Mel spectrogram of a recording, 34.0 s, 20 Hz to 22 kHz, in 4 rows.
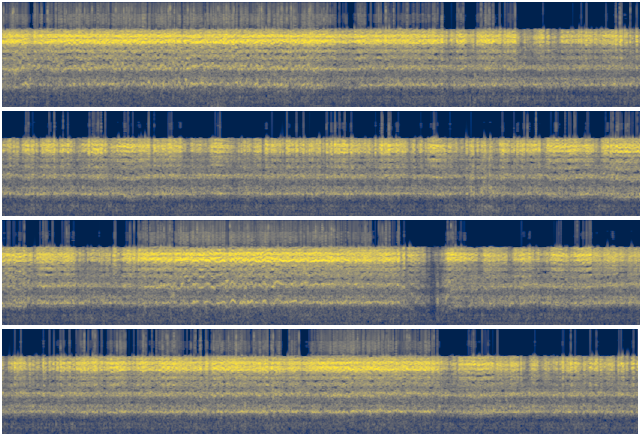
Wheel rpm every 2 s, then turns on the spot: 200, 190, 220, 230, 230, 230, 230, 230, 220, 220, 220, 160, 220, 230, 230, 230, 230.
none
